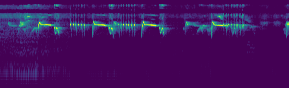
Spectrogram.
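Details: Female prinia calling to a male: loud high chirps with clear whistled tails, interspersed with fast rattling bursts of clicks, in a lively irregular sequence; faint low hum beneath.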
